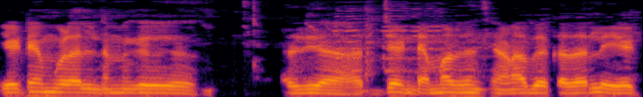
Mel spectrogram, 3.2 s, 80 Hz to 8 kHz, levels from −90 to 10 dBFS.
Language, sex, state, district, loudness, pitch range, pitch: Kannada, male, Karnataka, Bellary, -17 LUFS, 105-115 Hz, 110 Hz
